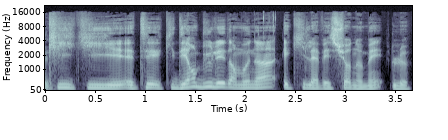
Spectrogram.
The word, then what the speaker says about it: Monein: À propos de Monin, pour ceux qui n'habitent pas dans la région, il faut savoir que c'est écrit M-O-N-E-I-N, et ça se prononce Monin.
